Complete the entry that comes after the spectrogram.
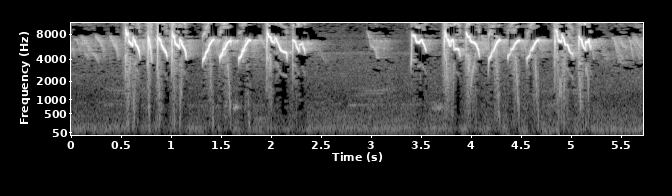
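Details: White-eye in a high-emotion, excited state, singing loudly to provoke other white-eyes into singing: two bursts of rapid, thin, very high slurred twittering notes, each burst lasting over a second, separated by a brief quiet pause.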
